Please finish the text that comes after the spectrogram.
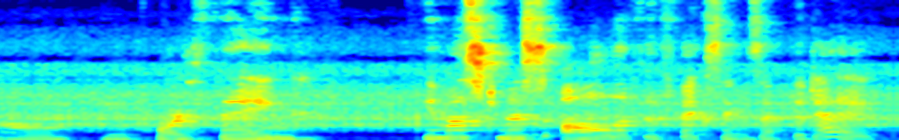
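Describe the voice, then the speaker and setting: A woman's voice: sits high, measured pace. A woman playing a kind, courteous, sweet-tempered neighbour in a radio drama. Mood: sympathetic, kind. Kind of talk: golden-age radio drama acting. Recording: roomy echo, noisy background.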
